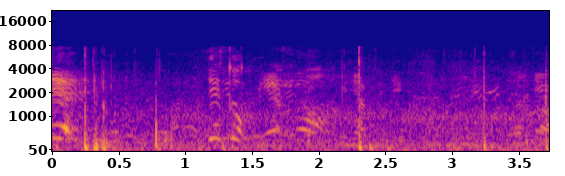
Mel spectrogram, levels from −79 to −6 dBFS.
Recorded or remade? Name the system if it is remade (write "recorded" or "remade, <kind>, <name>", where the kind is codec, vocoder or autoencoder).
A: recorded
